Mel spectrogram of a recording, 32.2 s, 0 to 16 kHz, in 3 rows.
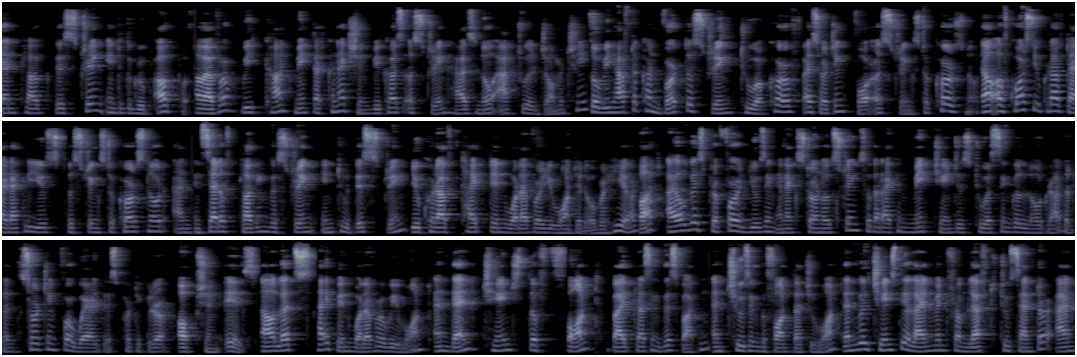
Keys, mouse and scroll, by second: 0.7-1.9 drag, 4.2-5.2 drag, 5.5 shift+a, 9.8 click, 12.2 middle click, 12.5-13.4 scroll up 1, 13.4 scroll up 2, 13.5 click, 14.4 click, 15.2-17.3 drag, 17.6-18.6 drag, 18.8 middle click, 19.1-19.6 scroll up 1, 19.6-20.9 drag, 21.1-21.4 scroll down 2, 21.4 middle click, 23.7 middle click, 23.9-24.5 scroll up 2, 24.0-25.7 drag, 25.1 a, 25.7 BackSpace, 26.1-26.5 middle drag, 28.0 click, 30.0-31.4 drag, 31.8-32.1 drag.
